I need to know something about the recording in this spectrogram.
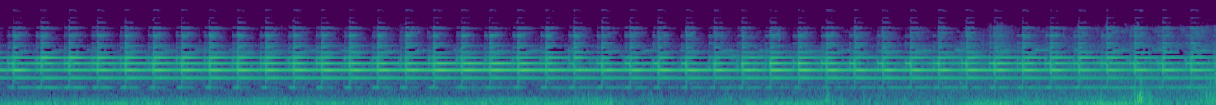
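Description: A railroad crossing bell clangs in rapid, steady strokes.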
